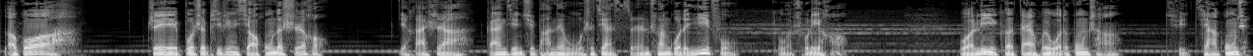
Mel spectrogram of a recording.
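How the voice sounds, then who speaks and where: A man voicing a greedy, pot-bellied middle-aged factory boss who talks gruffly in an audio story. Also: low-pitched, normal speed, darkish tone, soft background music, close to an everyday voice. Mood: scheming.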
